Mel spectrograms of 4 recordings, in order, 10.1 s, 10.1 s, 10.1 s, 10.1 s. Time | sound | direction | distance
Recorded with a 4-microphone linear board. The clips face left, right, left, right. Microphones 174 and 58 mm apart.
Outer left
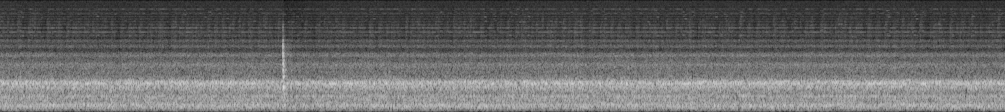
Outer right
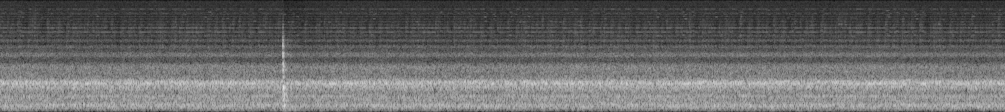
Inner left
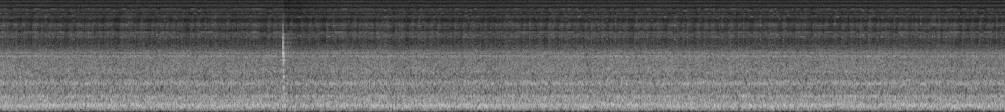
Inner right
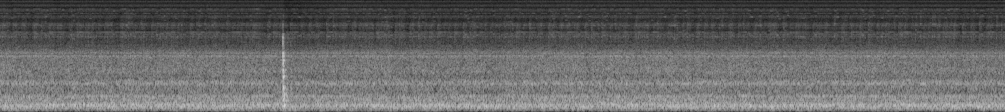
2.8 | a cupboard door | 40° right (ahead or behind) | 0.7 m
